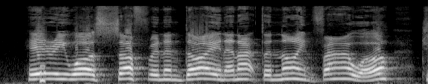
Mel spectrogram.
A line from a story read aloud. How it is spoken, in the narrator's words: Jesus cried with a loud voice, saying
